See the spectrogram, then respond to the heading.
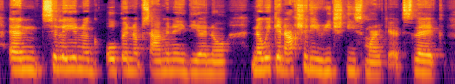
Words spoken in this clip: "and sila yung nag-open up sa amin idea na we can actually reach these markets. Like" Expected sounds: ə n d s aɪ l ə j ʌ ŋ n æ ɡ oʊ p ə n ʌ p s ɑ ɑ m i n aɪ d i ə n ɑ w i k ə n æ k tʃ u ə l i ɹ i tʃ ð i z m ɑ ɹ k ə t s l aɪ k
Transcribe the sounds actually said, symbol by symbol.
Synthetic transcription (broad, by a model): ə n d s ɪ l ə j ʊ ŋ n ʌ ɡ oʊ p ə n ʌ p s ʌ ɑ m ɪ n aɪ d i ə n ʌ w i k ə n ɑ k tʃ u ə l i ɹ i tʃ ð i s m ɑ ɹ k ə t s l aɪ k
